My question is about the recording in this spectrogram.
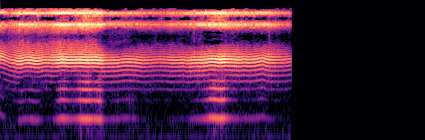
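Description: Mosquito whine: a thin, high buzzing drone with many overtones, wavering slightly in pitch, that cuts off suddenly about three seconds in.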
